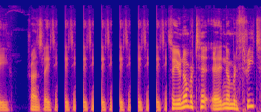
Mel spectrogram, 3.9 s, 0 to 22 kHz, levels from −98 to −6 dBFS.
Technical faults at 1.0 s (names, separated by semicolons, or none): stutter with silent gaps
